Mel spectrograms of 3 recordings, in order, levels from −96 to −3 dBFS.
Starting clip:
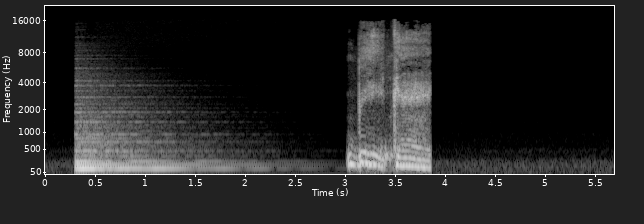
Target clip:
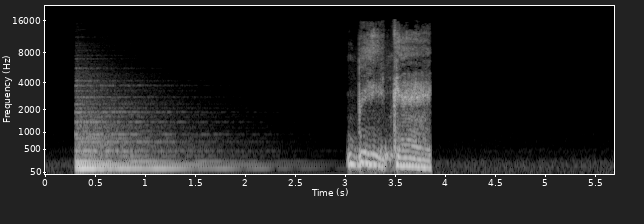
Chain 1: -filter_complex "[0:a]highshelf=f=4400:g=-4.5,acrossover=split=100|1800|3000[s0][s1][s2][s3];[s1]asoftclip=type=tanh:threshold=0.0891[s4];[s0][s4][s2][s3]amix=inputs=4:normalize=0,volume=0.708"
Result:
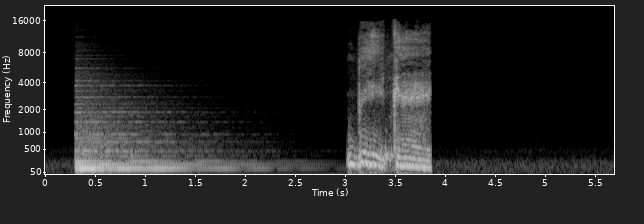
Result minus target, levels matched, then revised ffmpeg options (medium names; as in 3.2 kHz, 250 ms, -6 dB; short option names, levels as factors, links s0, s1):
saturation: distortion +11 dB
-filter_complex "[0:a]highshelf=f=4400:g=-4.5,acrossover=split=100|1800|3000[s0][s1][s2][s3];[s1]asoftclip=type=tanh:threshold=0.211[s4];[s0][s4][s2][s3]amix=inputs=4:normalize=0,volume=0.708"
